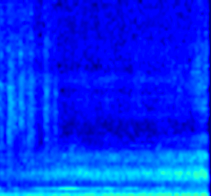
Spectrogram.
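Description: An airplane engine drones steadily as a company plane lands, a loud, continuous low rumble with a sustained humming tone running through it and no voices.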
